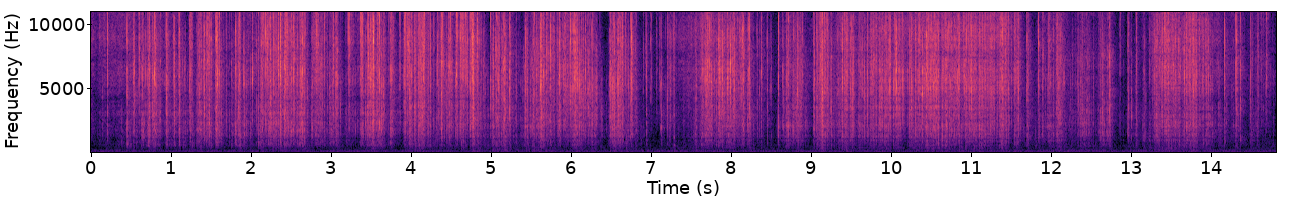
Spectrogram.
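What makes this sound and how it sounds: A large, empty white plastic shopping bag is crinkled and stretched by fingertips. It gives a continuous stream of dense, bright, crackling crinkles that swell and ease in waves, with very little low end.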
